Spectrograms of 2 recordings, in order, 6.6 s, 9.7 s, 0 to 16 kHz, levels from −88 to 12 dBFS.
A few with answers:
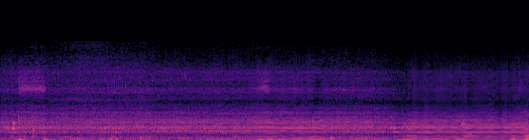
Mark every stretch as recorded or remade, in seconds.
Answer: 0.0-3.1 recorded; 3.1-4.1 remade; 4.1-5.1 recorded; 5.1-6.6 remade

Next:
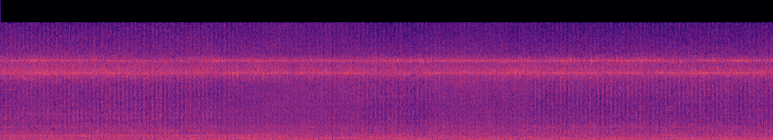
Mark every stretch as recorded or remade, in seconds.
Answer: 0.0-2.8 recorded; 2.8-4.4 remade; 4.4-5.4 recorded; 5.4-6.6 remade; 6.6-9.7 recorded

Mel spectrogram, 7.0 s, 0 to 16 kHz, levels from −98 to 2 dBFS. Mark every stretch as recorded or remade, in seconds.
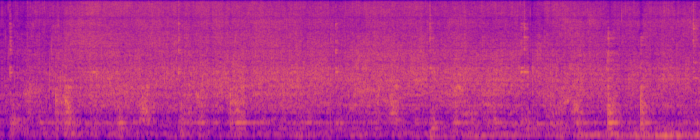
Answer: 0.0-7.0 recorded

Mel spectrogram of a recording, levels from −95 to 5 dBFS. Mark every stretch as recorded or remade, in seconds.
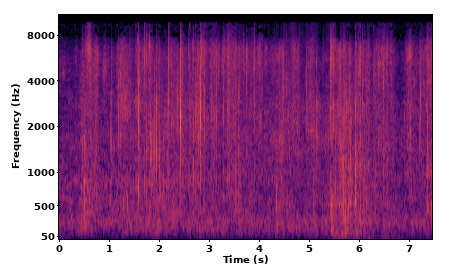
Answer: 0.0-4.3 recorded; 4.3-5.7 remade; 5.7-7.5 recorded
